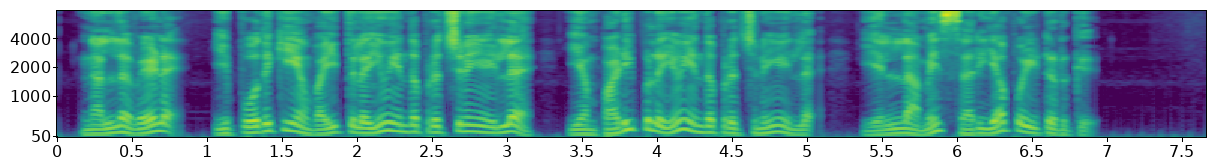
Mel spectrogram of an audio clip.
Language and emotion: Tamil, happy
